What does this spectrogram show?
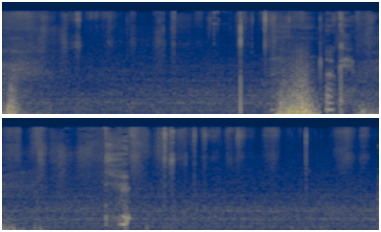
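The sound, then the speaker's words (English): Soft rustling and shuffling of someone uncomfortably shifting around in a seat, with scattered rubs and a fuller burst of movement midway; fairly quiet, and a voice briefly says a word. “Sorry about the shuffling around. I'm just uncomfy.”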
